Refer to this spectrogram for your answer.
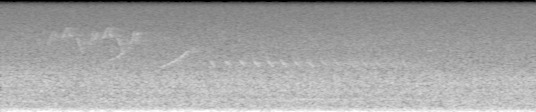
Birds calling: Common Yellowthroat (Geothlypis trichas), Northern Cardinal (Cardinalis cardinalis)

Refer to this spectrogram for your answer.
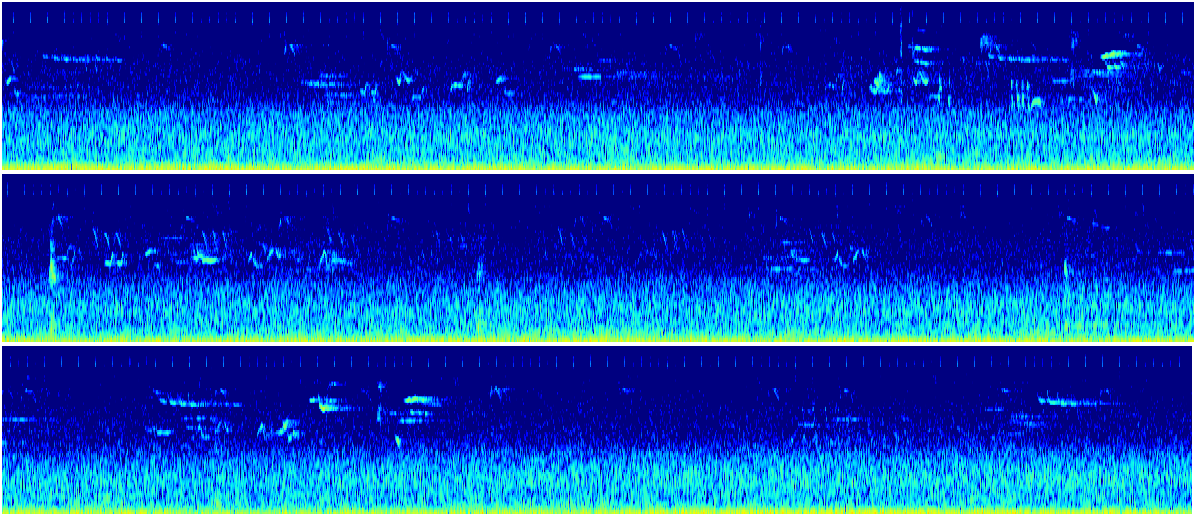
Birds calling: Wood Thrush (Hylocichla mustelina), Red-winged Blackbird (Agelaius phoeniceus), Gray Catbird (Dumetella carolinensis), American Goldfinch (Spinus tristis), Eastern Kingbird (Tyrannus tyrannus), American Robin (Turdus migratorius)

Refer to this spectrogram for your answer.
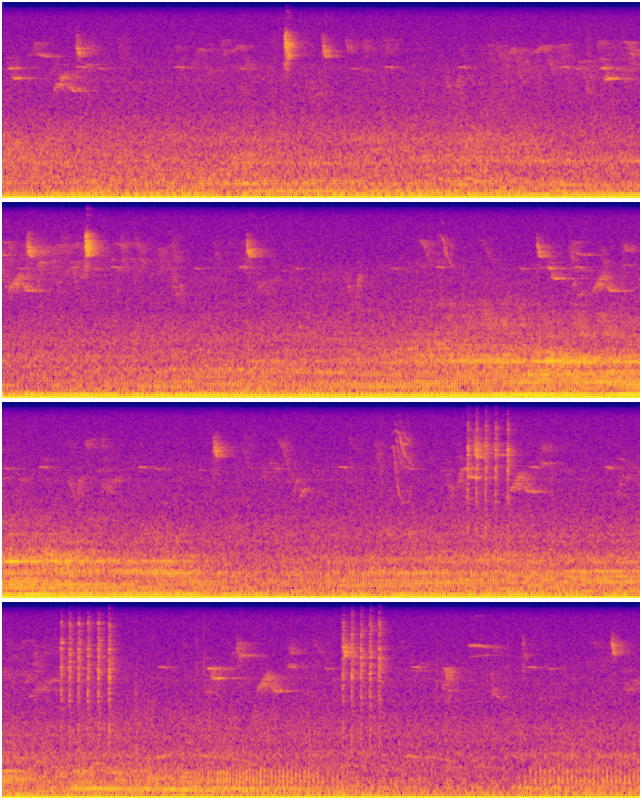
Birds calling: Orange-billed Nightingale-Thrush (Catharus aurantiirostris)

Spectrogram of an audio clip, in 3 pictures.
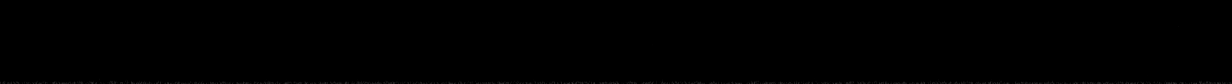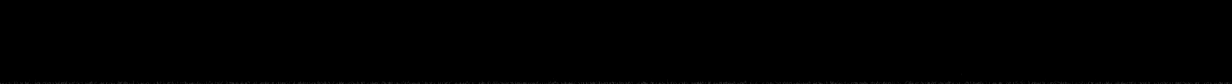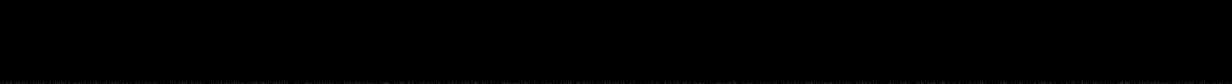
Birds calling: Clark's Nutcracker (Nucifraga columbiana), unidentified bird, White-crowned Sparrow (Zonotrichia leucophrys), Rock Wren (Salpinctes obsoletus)

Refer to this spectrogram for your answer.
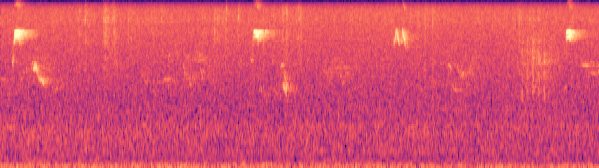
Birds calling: unidentified bird

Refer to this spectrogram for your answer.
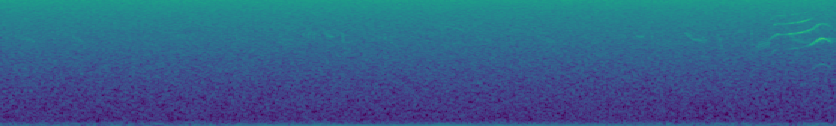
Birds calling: Hawaii Amakihi (Chlorodrepanis virens), Eurasian Skylark (Alauda arvensis)

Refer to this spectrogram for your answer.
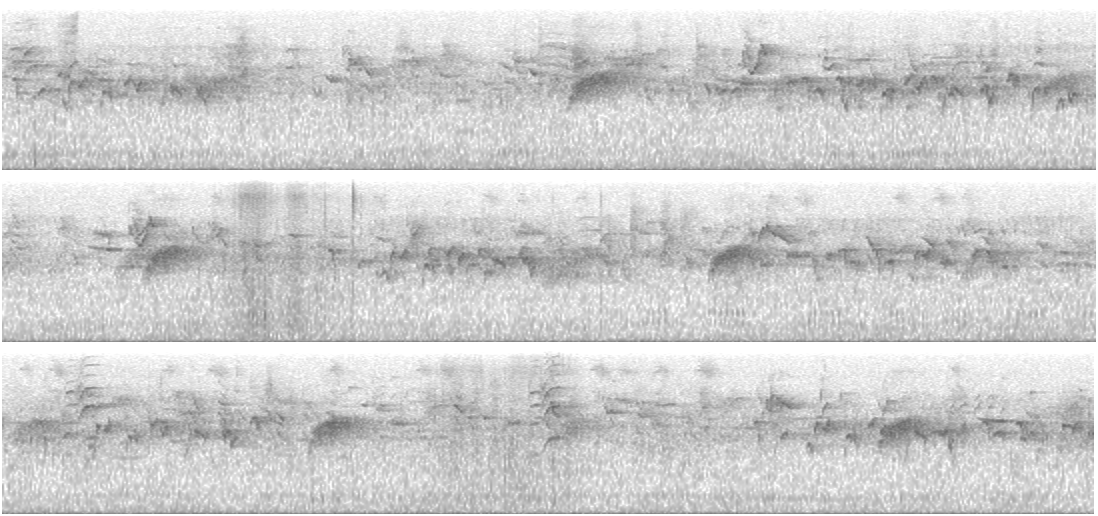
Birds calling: Iiwi (Drepanis coccinea), Hawaii Creeper (Loxops mana), Omao (Myadestes obscurus), Hawaii Akepa (Loxops coccineus), Apapane (Himatione sanguinea), Red-billed Leiothrix (Leiothrix lutea)

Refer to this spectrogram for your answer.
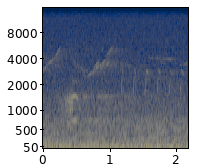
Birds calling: Northern Cardinal (Cardinalis cardinalis), Canada Goose (Branta canadensis)

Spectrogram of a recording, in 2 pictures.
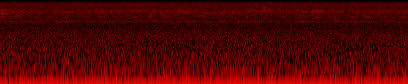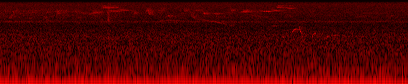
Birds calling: Whiskered Wren (Pheugopedius mystacalis), Black-capped Tanager (Stilpnia heinei)

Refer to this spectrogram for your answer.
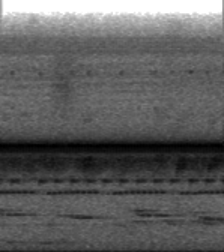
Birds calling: Plain-winged Antshrike (Thamnophilus schistaceus), Plumbeous Pigeon (Patagioenas plumbea), Hauxwell's Thrush (Turdus hauxwelli), Goeldi's Antbird (Akletos goeldii)

